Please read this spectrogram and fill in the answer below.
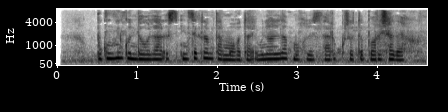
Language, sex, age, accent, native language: Uzbek, female, under 19, Qashqadaryo, Uzbek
